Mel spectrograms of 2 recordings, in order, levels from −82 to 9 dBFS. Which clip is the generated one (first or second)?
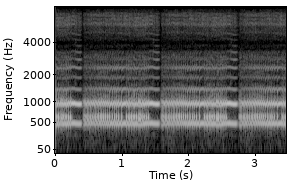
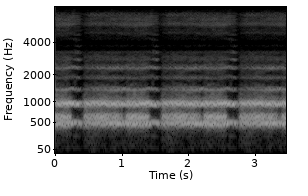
second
